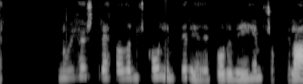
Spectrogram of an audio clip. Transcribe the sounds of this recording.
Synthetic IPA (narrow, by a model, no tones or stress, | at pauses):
nuiɦœɥst̪ɾjɛht̪awθɛnːʏmskoːwlɪmpɪɾjaðɪvɔwɾʏvɪiɦejmsowk̚t̪ʰɪlaː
